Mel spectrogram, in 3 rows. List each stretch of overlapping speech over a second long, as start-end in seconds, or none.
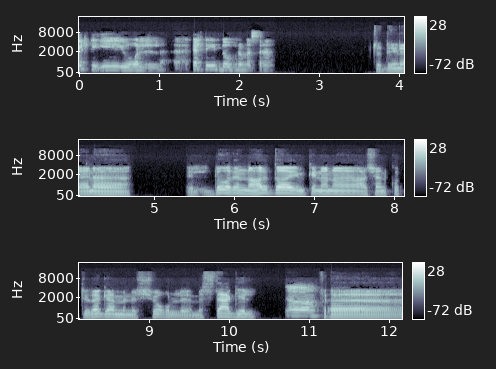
none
